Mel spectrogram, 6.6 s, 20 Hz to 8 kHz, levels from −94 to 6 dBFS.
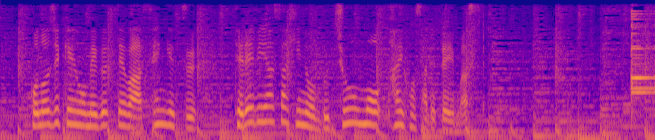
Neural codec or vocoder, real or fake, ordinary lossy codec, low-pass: none; real; none; 7.2 kHz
